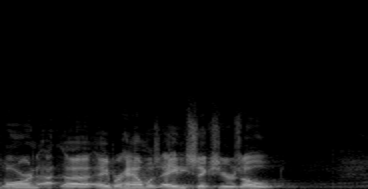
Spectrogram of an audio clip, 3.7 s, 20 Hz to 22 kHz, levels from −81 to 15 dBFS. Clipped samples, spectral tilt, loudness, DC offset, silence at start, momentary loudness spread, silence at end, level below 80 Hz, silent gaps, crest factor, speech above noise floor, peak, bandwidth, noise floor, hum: under 0.1%; -5.5 dB/octave; -24 LUFS; under 0.1%; 0 s; 5 LU; 0.9 s; under -90 dBFS; none; 16 dB; 37 dB; -10 dBFS; 8.8 kHz; -61 dBFS; none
